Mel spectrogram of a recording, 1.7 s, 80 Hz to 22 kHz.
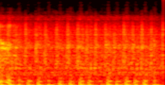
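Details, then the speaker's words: Yamaha TT-R125 dirt bike pulled from a barn after about 10 years sitting, revived and warmed up: steady, evenly spaced single-cylinder putter with no misses or knocks; it idles smoothly while smoking heavily. "Well, listen to that baby just sit there and purr and smoke like a chimney."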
